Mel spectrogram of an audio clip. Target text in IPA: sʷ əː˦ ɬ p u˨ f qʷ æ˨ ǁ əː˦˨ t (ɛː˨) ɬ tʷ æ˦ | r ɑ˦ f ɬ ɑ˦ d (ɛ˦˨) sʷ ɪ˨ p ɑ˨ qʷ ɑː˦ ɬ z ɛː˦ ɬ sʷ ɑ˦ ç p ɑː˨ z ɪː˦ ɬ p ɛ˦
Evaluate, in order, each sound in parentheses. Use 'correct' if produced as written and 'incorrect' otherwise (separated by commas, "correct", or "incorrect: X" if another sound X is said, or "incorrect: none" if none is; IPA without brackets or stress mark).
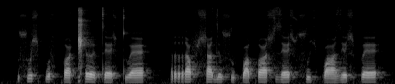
correct, incorrect: ɛ˦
